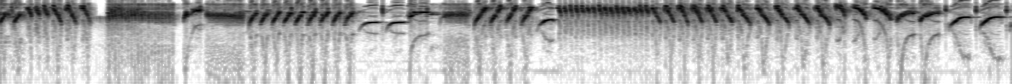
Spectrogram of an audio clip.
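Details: Canary in long, continuous song used as a lure to stimulate other canaries: fast trills of high, downward-sweeping notes, broken by brief lower swooping whistles and short pauses, sung loud and nearly without a break.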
